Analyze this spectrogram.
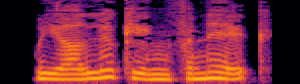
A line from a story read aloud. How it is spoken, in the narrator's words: Ali Mehmet stammered breathlessly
